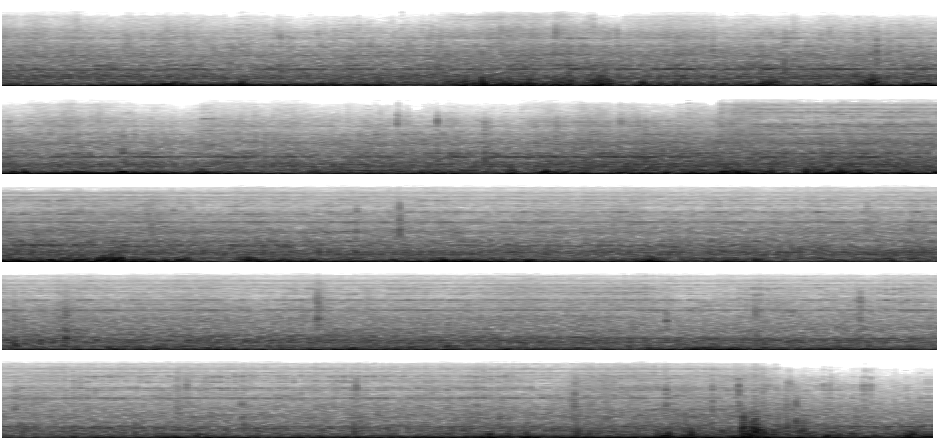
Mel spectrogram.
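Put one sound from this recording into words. Wind rumbles and buffets the microphone outdoors.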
